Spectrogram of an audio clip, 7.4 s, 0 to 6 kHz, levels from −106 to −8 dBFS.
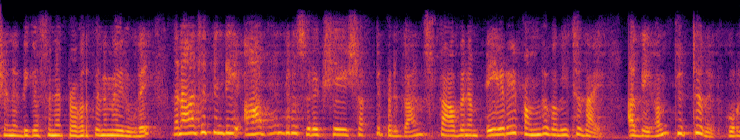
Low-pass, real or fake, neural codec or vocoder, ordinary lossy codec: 5.4 kHz; fake; codec, 16 kHz, 1.1 kbps, Voila-Tokenizer; none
